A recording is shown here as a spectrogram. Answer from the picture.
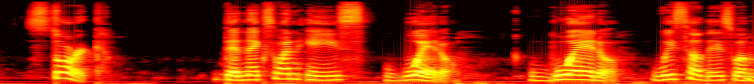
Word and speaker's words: güero: This is not pronounced pinguino, pinguino, or ghetto. Ghetto. It's pronounced pingüino, güero. Okay? So next time when you see la diéresis above the letter U, you know that you have to pronounce the letter U in the word.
